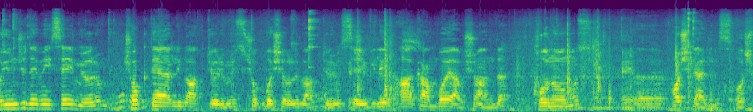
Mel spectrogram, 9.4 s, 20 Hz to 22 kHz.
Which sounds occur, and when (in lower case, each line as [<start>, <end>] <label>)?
[0.00, 6.40] man speaking
[0.00, 9.41] mechanisms
[0.01, 0.23] generic impact sounds
[3.84, 3.95] generic impact sounds
[4.41, 4.53] generic impact sounds
[4.80, 4.92] generic impact sounds
[6.67, 7.31] man speaking
[7.04, 7.16] generic impact sounds
[7.42, 7.66] generic impact sounds
[7.74, 8.37] human voice
[7.77, 7.91] generic impact sounds
[8.39, 9.41] man speaking
[8.47, 8.70] generic impact sounds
